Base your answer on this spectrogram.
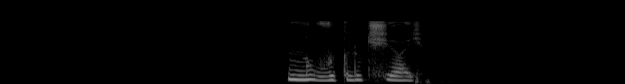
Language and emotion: Russian, angry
